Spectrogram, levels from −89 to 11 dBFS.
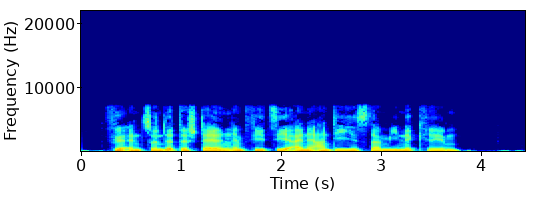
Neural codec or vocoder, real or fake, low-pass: none; real; 7.2 kHz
